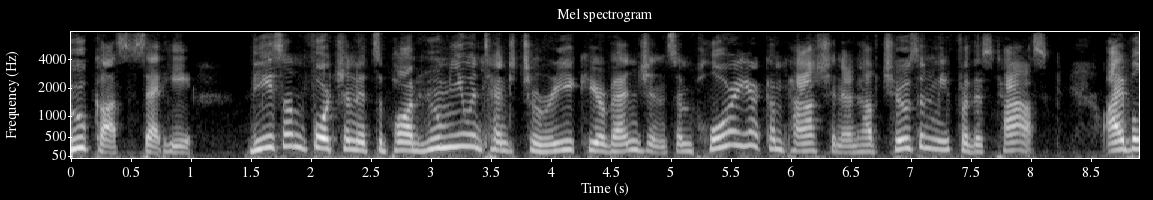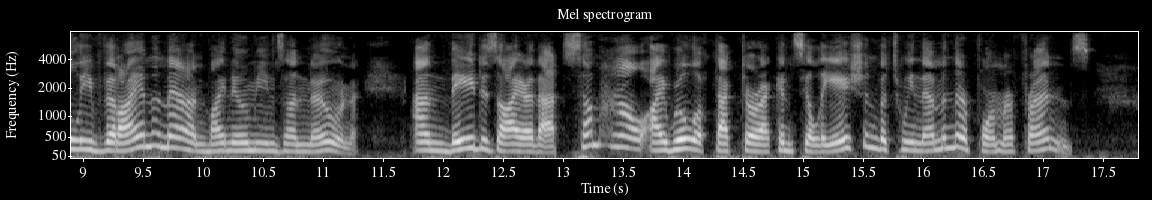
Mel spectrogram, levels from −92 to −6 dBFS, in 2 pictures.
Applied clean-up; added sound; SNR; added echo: none; none; none; none.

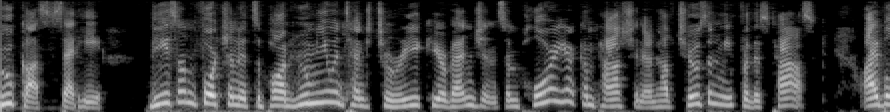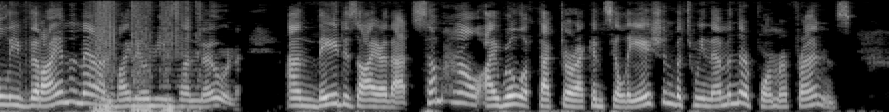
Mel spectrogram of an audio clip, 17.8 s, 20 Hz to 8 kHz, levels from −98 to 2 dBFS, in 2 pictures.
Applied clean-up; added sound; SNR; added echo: classical method Wiener filter.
